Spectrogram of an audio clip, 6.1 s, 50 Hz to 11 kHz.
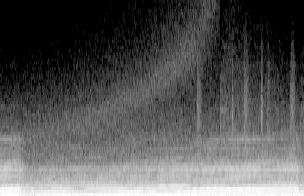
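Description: Porsche 992 911 GTS twin-turbo flat-six at full throttle, heard from inside the cabin. It upshifts from third to fourth about half a second in, pulls steadily rising in pitch through fourth gear, then upshifts to fifth near the end.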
